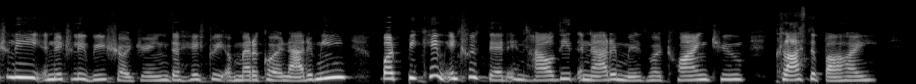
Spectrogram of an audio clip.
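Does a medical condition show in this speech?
Yes: deafness, meningitis-caused; deaf since age 4 from severe meningitis, relearned English and how to speak; uses hearing aids and closed captioning, not fluent in sign language; about 10 years of speech therapy, often told speaks really well for deaf person.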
